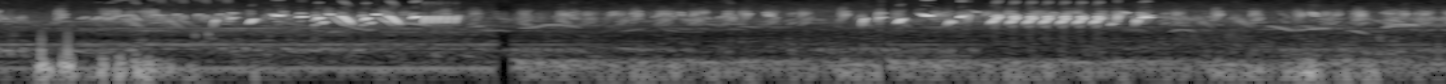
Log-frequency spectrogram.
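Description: European goldfinch song: two bouts of quick, high twittering and rapid trills, the first about one to two and a half seconds in, the second about four and a half to five and a half seconds in.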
